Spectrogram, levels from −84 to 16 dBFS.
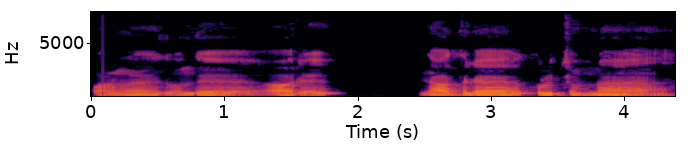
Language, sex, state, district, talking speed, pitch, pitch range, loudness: Tamil, male, Karnataka, Chamarajanagar, 80 wpm, 85 Hz, 80-90 Hz, -19 LUFS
